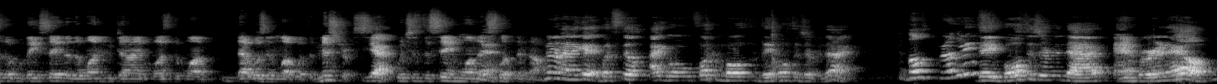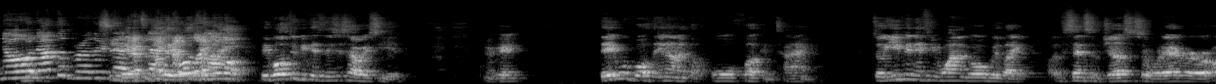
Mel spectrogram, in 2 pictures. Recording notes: Our apologies for some spotty audio involving a nonfunctional microphone (thankfully we were able to salvage audio from a camera) and fireworks going off down the street at Disneyland.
